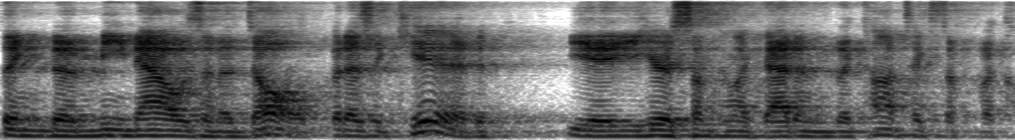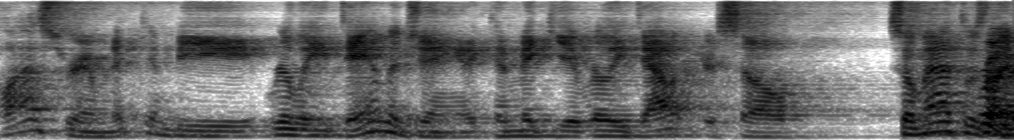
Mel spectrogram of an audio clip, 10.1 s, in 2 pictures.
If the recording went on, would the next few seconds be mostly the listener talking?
No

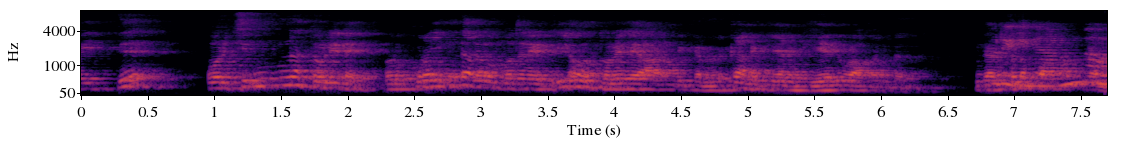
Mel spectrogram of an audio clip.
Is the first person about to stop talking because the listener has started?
Yes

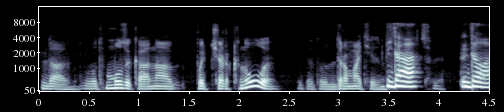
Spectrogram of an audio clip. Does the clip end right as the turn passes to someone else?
Yes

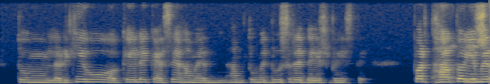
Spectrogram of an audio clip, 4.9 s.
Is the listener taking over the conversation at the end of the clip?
Yes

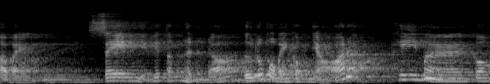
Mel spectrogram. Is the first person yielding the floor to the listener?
No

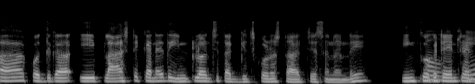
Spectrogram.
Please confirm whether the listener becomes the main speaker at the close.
Yes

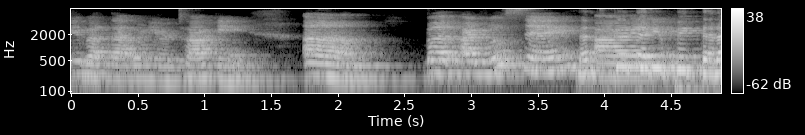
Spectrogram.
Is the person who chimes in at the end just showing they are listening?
No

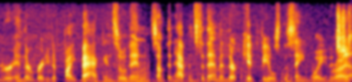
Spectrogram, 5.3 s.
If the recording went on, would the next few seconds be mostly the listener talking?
Yes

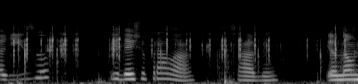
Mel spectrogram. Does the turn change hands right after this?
No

